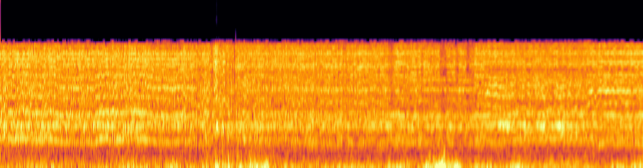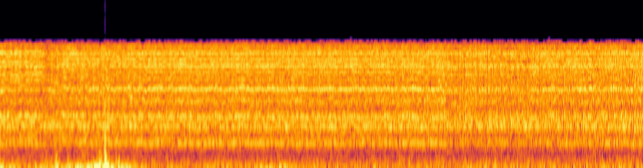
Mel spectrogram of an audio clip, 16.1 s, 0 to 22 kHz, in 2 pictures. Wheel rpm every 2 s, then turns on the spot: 160, 170, 160, 160, 160, 160, 160, 160.
none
